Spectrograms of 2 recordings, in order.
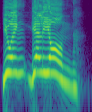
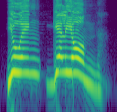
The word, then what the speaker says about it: euangelion: The word gospel in the Greek, it means, it's pronounced euangelion, euangelion.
